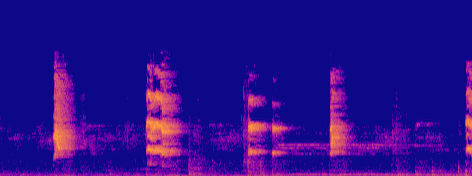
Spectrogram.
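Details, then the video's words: Two lovebirds kept as pets start the day with piercing, high chirps repeated roughly every second, each a short shrill burst with a thin trailing tone. "Love Birds Starts their days"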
